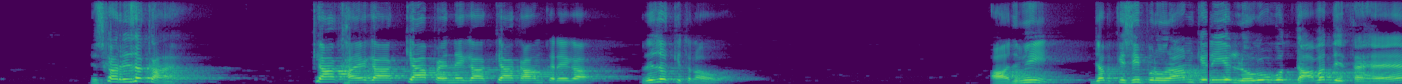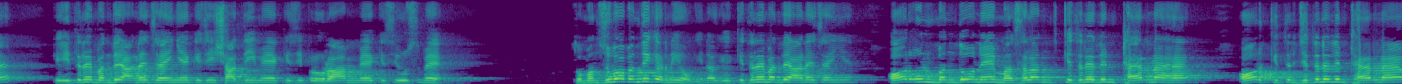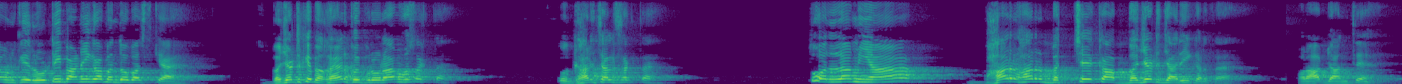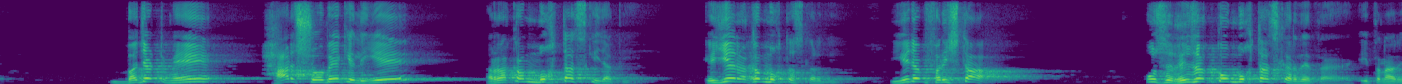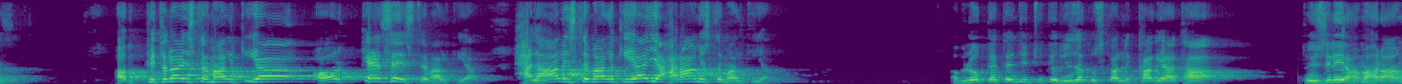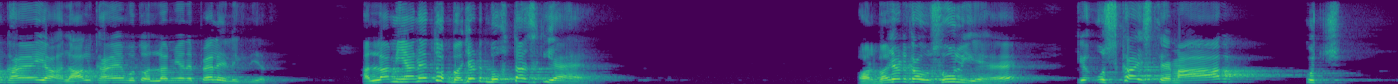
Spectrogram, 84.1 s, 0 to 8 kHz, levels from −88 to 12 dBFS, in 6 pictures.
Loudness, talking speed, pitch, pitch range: -16 LUFS, 140 wpm, 235 Hz, 205-285 Hz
